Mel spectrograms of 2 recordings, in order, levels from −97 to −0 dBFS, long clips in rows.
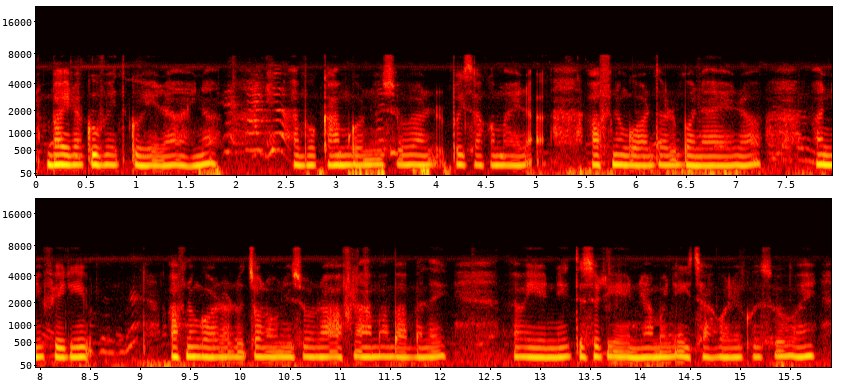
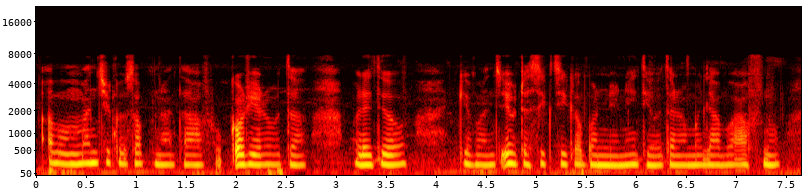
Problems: low volume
